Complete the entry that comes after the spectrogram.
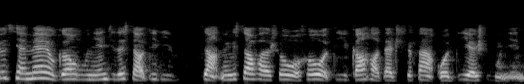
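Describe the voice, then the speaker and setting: A woman with a fairly high voice and ordinary pitch variation talks at a very fast pace. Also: big swings in loudness. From Xinjiang, China. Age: young. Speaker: caller. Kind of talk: casual call-in chat. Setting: phone or app call-in, weak signal.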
